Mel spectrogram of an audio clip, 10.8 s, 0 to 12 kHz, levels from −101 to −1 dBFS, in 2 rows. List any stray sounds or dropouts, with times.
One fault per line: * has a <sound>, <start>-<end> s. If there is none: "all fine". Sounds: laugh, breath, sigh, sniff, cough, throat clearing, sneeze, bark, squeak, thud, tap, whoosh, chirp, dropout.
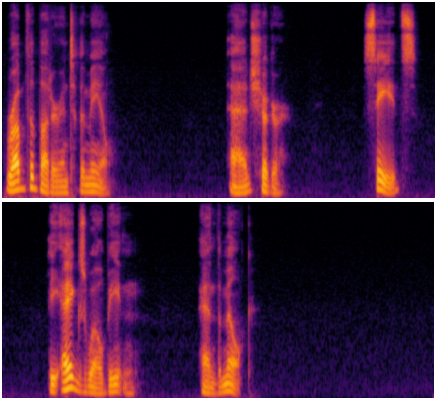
all fine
